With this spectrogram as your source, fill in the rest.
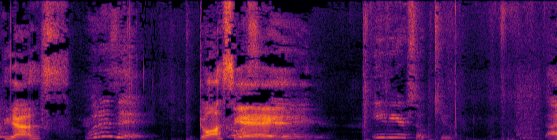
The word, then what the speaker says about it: Glossier: I love Glossier. Am I saying it wrong? Yes. What is it? Glossier.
